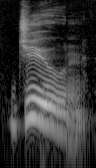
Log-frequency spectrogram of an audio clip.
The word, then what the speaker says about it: June: Jew, and then close it with an N. June.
